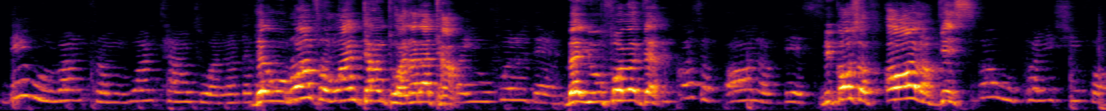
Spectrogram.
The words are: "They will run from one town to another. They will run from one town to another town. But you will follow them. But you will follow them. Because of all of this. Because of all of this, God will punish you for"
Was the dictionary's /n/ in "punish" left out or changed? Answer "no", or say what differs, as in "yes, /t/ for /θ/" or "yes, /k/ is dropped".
no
